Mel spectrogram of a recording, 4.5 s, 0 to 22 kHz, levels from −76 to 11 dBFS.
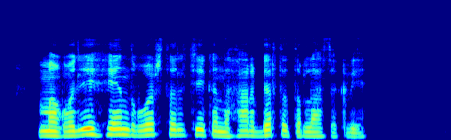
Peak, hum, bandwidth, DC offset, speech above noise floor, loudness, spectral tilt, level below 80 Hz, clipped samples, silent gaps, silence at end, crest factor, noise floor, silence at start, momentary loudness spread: -8 dBFS; none; 7.4 kHz; under 0.1%; 53 dB; -26 LUFS; -7 dB/octave; -68 dBFS; under 0.1%; none; 0.85 s; 20 dB; -78 dBFS; 0.4 s; 13 LU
